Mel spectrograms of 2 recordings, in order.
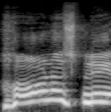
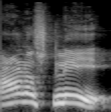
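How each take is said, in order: First: The word starts with an audible h sound. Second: The word starts with a vowel, no h sound. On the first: The speaker calls it wrong. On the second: The speaker calls it right.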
